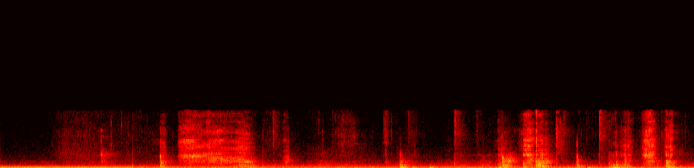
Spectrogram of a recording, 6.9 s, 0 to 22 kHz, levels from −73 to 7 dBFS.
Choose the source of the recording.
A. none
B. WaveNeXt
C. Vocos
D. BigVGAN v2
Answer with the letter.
A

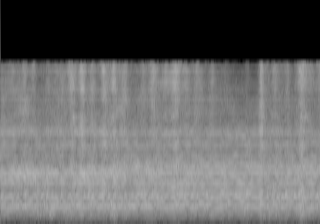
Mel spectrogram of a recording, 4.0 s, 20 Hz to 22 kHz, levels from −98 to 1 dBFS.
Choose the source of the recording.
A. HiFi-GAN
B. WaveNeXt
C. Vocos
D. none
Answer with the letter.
C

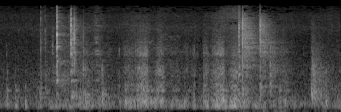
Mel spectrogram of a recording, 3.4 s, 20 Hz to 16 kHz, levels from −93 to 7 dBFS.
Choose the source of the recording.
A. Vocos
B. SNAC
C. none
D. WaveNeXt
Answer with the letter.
C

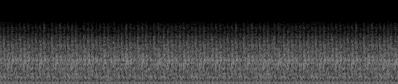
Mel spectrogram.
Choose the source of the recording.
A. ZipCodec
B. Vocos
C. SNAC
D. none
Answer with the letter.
D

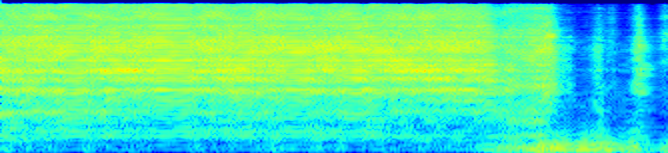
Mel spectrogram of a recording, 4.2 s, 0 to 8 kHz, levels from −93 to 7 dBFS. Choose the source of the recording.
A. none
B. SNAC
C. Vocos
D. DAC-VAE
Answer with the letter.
C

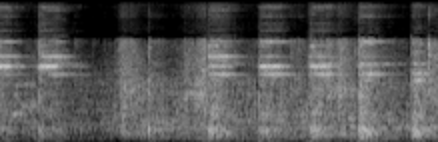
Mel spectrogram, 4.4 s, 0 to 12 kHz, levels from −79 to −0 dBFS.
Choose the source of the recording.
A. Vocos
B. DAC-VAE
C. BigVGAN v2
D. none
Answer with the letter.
A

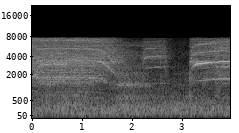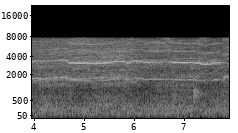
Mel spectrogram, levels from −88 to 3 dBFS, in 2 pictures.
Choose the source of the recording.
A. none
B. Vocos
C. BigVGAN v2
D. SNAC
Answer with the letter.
A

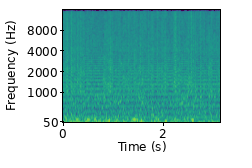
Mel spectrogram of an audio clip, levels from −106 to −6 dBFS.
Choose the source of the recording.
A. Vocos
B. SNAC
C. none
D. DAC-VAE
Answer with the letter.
A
